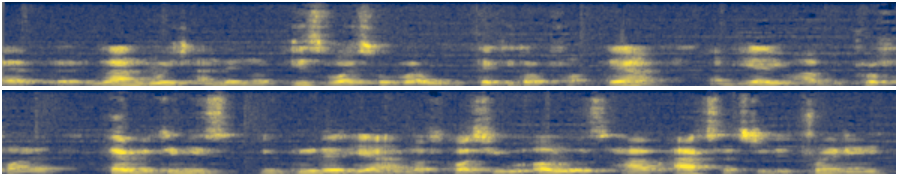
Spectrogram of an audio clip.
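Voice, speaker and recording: A man giving an informal, halting and repetitive screen walkthrough as a product reviewer. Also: medium pitch, darkish tone, rough recording. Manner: halting, repetitive, rambling narration with filler phrases.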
